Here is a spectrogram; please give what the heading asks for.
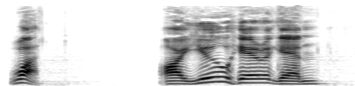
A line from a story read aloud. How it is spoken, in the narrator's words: a voice called out in a rather harsh tone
